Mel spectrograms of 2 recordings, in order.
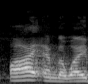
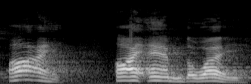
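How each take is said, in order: First: Said in the usual way. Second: 강조된 "I, I"; stress on the double I. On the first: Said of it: "it's not just". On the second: Shown as a demonstration. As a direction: repeat "I" then stress it, slowly. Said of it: "he actually says that word".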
